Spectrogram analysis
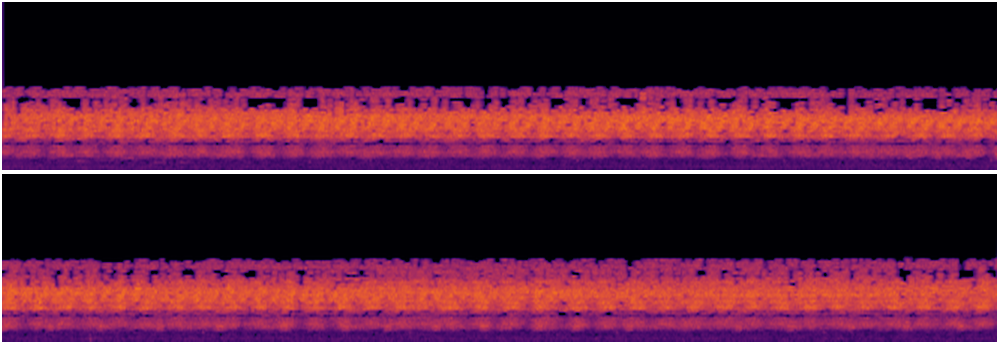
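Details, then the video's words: Provençal summer cicadas in full song, France: a constant high-pitched sizzling drone made of many overlapping insects, gently throbbing, level and uninterrupted across the recording. "Cicadas singing in France (Provence)"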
